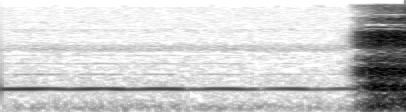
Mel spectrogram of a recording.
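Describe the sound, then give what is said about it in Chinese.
A short, stocky young man, bleary-eyed, yawns as he walks across a courtyard toward the toilet in its west corner: a drawn-out, steady voiced tone held for over a second, ending abruptly in a loud, breathy exhale. “一个矮壮的年轻人推开门，到了院子里，睡眼朦胧，一边打着哈欠，一边向院子西角的厕所走去。”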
